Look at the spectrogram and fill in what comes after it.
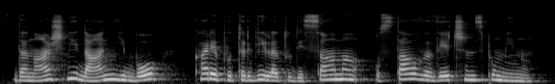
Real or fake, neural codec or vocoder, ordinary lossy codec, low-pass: fake; codec, 24 kHz, 3.1 kbps, DualCodec; none; 10.8 kHz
